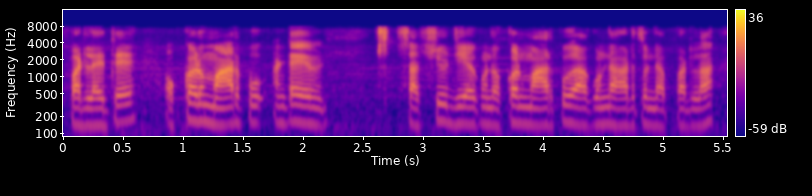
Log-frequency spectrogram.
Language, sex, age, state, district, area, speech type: Telugu, male, 18-30, Telangana, Medchal, urban, spontaneous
